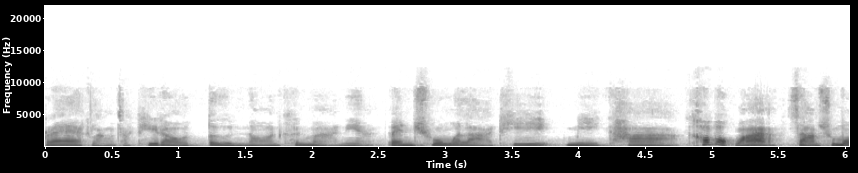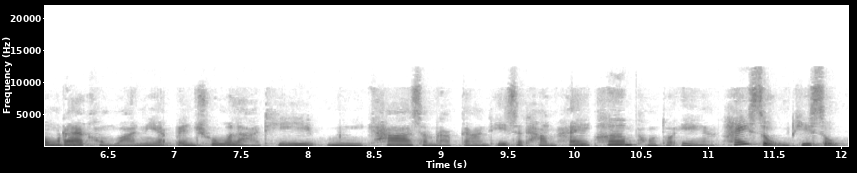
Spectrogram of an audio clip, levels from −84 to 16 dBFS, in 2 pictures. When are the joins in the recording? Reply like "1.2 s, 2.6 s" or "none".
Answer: 10.5 s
